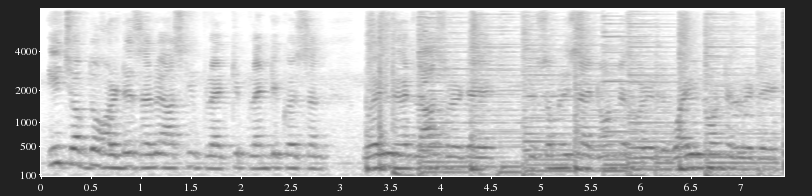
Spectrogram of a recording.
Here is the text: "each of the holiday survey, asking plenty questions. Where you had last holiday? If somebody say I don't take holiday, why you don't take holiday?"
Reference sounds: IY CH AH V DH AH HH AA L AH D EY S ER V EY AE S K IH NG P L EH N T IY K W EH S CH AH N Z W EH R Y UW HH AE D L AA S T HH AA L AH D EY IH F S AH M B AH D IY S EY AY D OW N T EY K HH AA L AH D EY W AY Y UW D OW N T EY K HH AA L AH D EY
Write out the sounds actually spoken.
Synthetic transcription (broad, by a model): IY CH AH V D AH HH AA L AH D EY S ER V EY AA S K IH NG P L EH N T IY K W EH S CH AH N W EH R Y UW HH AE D L AA S T HH AA L AH D EY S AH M AH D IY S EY AY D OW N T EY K HH AA L AH D EY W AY Y UW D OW N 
